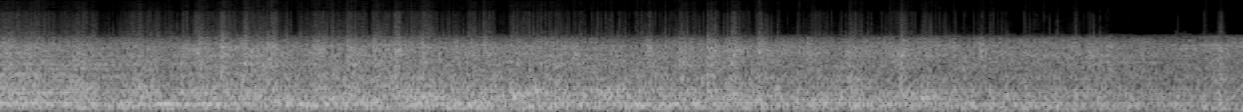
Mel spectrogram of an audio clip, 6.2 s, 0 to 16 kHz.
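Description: Kiha 59 'Kogane' diesel railcar set passing close by: loud, steady rumble of wheels on rail with many quick clicks, easing off slightly near the end.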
